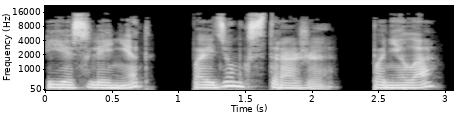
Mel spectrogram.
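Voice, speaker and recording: An audiobook reader voicing a calm, kindly grown man who talks slowly and gently. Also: mid-range voice, no echo, close to an everyday voice.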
